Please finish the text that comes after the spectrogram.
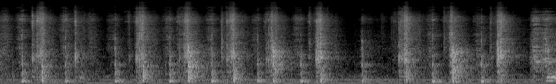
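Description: Onion being chopped with a big cleaver on a board, rapid uneven knocks and scraping strokes repeating steadily, close and crisp with no talk.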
